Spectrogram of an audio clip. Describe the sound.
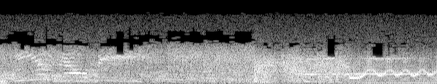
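Cartoonish game show whammy sound effect playing after a spin, with springy, wobbling boing-like tones and a warbling sweep over crowd noise and excited voices.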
